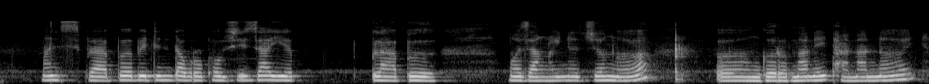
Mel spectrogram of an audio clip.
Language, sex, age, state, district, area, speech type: Bodo, female, 30-45, Assam, Kokrajhar, urban, spontaneous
